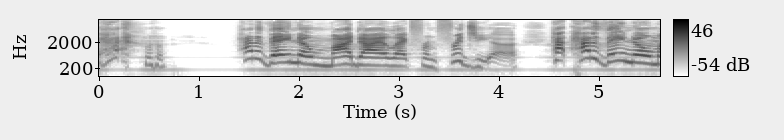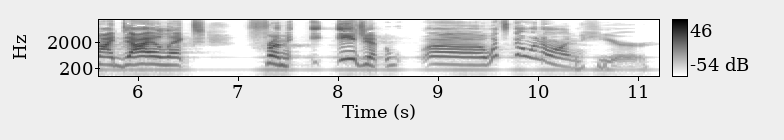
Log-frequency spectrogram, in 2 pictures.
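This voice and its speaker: Lady pastor giving a sermon, slow and storytelling, bright high voice. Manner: expressive storytelling with repeated words and dramatic pauses.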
